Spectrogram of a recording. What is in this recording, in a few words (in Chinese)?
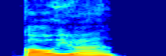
"高原", Chinese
